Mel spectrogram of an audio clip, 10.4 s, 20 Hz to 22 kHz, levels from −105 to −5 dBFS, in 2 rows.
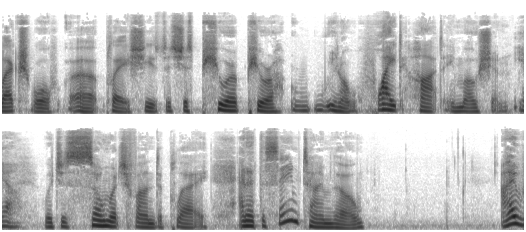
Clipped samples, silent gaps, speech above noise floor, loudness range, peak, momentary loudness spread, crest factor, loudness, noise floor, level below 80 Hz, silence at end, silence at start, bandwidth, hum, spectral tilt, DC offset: under 0.1%; none; 33 dB; 3 LU; -10 dBFS; 11 LU; 18 dB; -30 LUFS; -63 dBFS; -66 dBFS; 0 s; 0 s; 14.5 kHz; none; -5 dB/octave; under 0.1%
